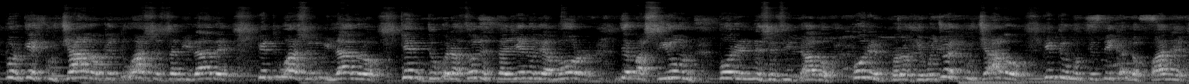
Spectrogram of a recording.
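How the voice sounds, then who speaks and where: A woman's voice: high voice, moderate pace, hardly any pauses, darkish tone, close to an everyday voice. A woman preacher acting out a desperate royal official who begs for his dying son, pleading and urgent. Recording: very echoey hall, far from the mic, music behind.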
